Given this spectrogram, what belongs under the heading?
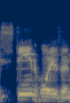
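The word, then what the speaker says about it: Steenhuisen: settlements in uh South Africa and the correct pronunciation would be Steen hoisen because I've said stain ho over there years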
